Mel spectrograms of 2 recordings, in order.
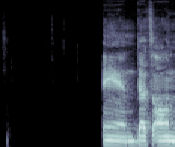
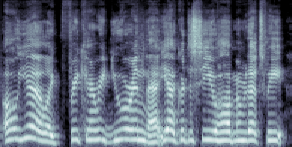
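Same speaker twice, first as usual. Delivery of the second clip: much higher, overly chipper small talk; awkward grocery-store chirpiness, far higher than usual; fake-friendly greeting; 11 semitones higher than usual. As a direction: gush like you barely know them. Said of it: "I'd be like".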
